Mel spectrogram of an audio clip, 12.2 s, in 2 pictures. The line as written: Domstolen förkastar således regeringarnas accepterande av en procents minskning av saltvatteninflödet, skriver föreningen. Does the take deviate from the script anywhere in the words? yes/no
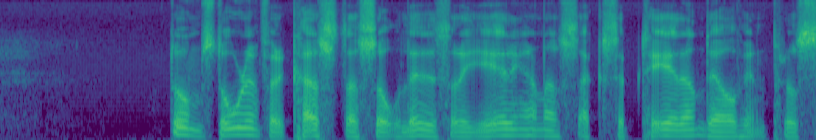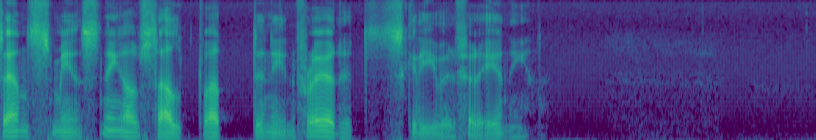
no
